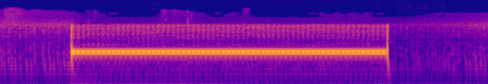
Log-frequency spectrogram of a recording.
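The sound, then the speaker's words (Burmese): A telephone dial tone sounds after the line is cut off: one steady, unbroken electronic tone lasting about a second and a half, starting and stopping cleanly against near silence. “တယ်လီဖုန်းလိုင်းကြားသွားတယ်”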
